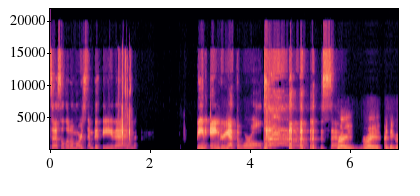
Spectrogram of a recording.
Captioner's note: laughs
